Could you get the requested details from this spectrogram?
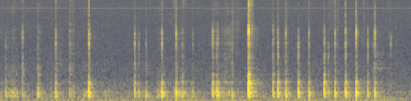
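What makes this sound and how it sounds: One hand with dark painted fingernails taps on a large, solid wooden butcher-block tabletop in an irregular rhythm of about two dozen short knocks, with brief pauses. Each tap is a dull, woody thump centered low, with a faint bright click from the nails, and it dies away almost instantly.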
